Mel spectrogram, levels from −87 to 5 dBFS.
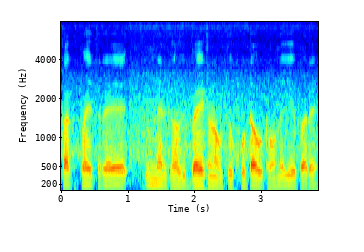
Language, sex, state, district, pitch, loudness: Garhwali, male, Uttarakhand, Tehri Garhwal, 95 Hz, -21 LUFS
